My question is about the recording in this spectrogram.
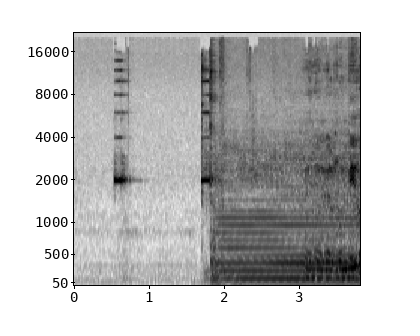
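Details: Microwave that does not heat, under repair: keypad beep, then it starts with a loud, coarse low hum and a faint wavering tone; loud humming noise while running.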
